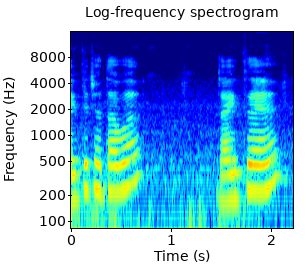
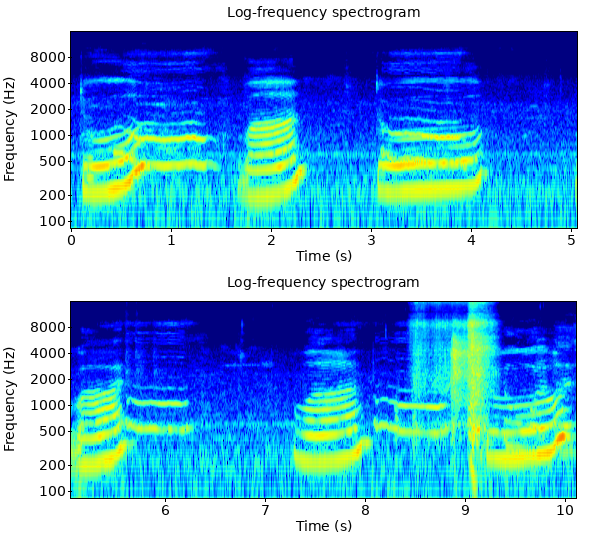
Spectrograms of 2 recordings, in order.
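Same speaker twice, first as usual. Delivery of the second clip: drawn-out count; 3 semitones higher, much slower than usual. Real, not acted. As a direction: drag out three like the end of a countdown. Countdown game with pet. (Three खूप लांबवून म्हणा)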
